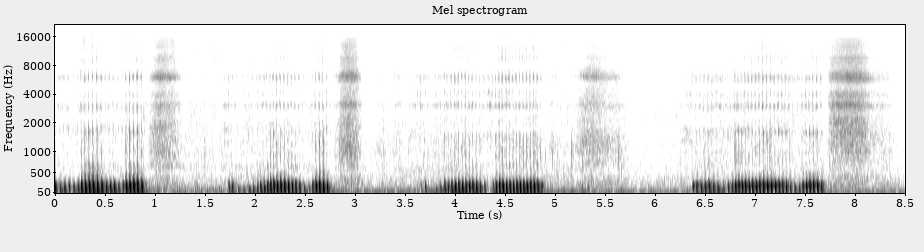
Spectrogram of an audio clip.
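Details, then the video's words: A sleeping Boxer, legs running in a dream, snores in low throaty rumbles. The bursts come in clusters of two or three, separated by quiet pauses of about a second. "Snoring boxer"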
